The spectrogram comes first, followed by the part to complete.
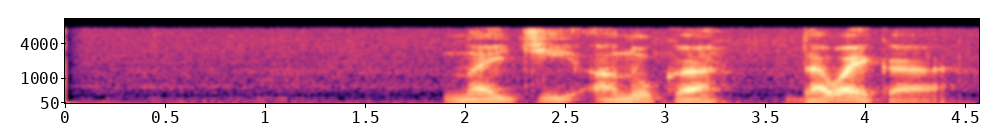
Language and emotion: Russian, neutral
